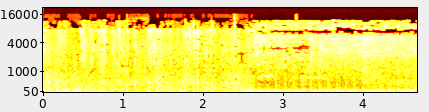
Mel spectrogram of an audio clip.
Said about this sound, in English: Here's some fireworks of peace, if you guys are interested in what the fireworks of peace look like.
